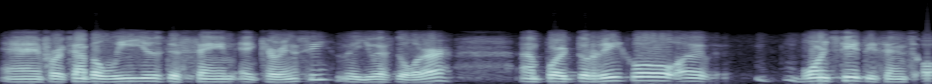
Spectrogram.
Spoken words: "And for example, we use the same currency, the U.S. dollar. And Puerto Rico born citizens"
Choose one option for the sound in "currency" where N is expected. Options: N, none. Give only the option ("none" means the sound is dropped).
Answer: N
